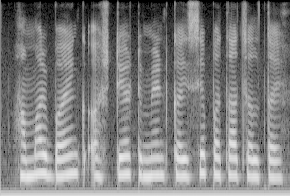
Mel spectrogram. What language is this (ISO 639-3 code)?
mag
